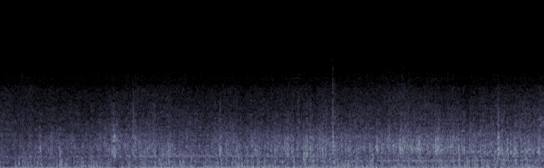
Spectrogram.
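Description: Motorcycle riding along a road, with its engine and wind buffeting the microphone making a steady rush of noise.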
